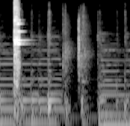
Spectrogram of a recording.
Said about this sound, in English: So, with that, we're going to cheers Sketchbook and Malteurop. Thanks for helping us out on this, and you guys for tuning in. Cheers. Cheers.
